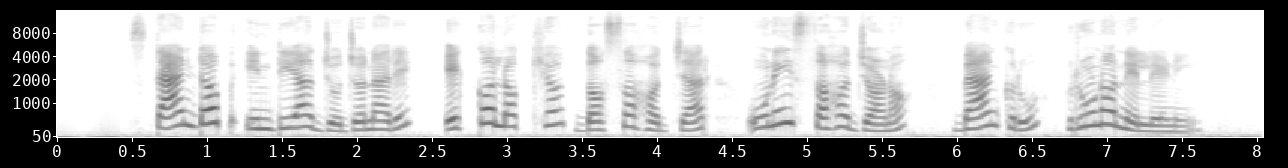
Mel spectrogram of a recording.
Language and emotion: Odia, neutral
